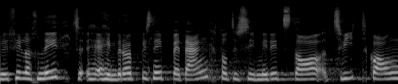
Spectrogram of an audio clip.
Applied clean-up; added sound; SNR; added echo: neural mask model Resemble Enhance denoiser.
